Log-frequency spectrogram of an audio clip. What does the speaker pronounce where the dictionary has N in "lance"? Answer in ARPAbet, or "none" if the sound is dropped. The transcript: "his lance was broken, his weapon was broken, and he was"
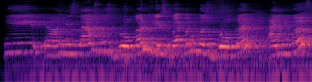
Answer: none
